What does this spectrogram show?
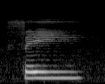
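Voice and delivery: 페이 held flat at high pitch, first tone. Reading a syllable with the first tone mark: 페이 in high level first tone. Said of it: "일성 발음을 한다면 페이".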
